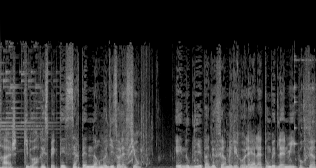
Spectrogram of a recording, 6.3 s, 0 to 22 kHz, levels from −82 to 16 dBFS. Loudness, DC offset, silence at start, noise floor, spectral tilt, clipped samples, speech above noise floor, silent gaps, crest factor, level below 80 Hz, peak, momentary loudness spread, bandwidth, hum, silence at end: -15 LUFS; under 0.1%; 0 s; -43 dBFS; -5 dB/octave; under 0.1%; 28 dB; none; 16 dB; -30 dBFS; 0 dBFS; 5 LU; 17 kHz; none; 0 s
